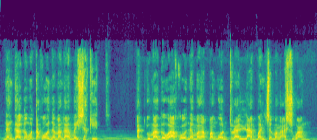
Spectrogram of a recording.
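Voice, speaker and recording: A man voicing a wise old female village healer in a calm, knowing storytelling tone. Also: high-pitched, normal speed, creaky, faint music behind, voice pushed up. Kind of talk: storytelling voice acting.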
